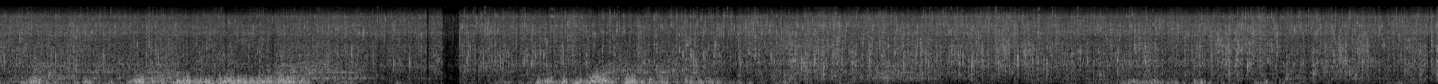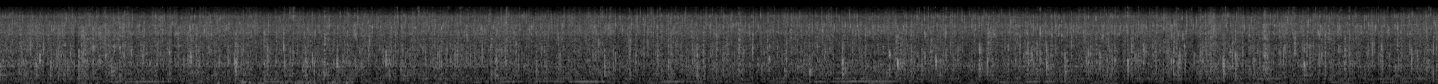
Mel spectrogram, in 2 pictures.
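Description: Flour-coated tadpoles deep-frying in hot oil in a frying pan: a steady, dense sizzle, with a slotted spatula stirring through them now and then.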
